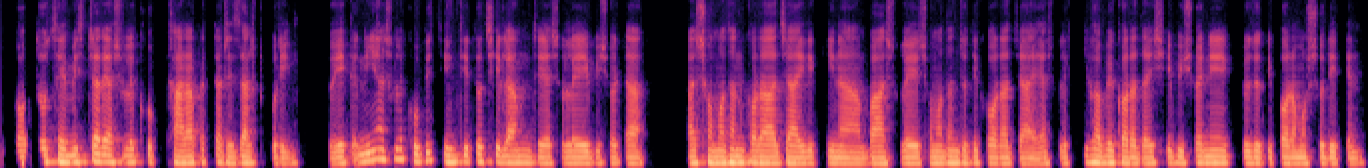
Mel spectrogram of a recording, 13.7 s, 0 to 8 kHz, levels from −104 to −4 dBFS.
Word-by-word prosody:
গত 110 -1 -5 0.2
সেমেস্টার 120 +2 +4
এ - - +5
আসলে 120 -1 -2
খুব 125 -2 -4 0.2
খারাপ 110 0 +3
একটা 120 - -5
রেজাল্ট 110 +2 0
করি। 100 -1 -2 0.4
তো - - -30
এটা 105 - -3
নিয়ে 150 +5 +3
আসলে 175 +1 -2
খুবই 130 +2 +1
চিন্তিত 120 0 +1 0.2
ছিলাম 115 -3 +1 0.2
যে, 105 - -1
আসলে 105 0 -2
এই - - +2
বিষয়টা 105 0 -4 0.6
আ - - +1
সমাধান 110 +1 +4
করা 110 -1 +3 0.2
যায় 105 -1 +3 0.2
কিনা? 105 -2 +1 0.2
বা 100 - +1
আসলে 105 +1 -3 0.2
সমাধান 105 +1 +2
যদি 110 +1 0
করা 100 -1 0
যায়, 95 -1 -1
আসলে 105 0 -6
কিভাবে 115 -2 +3
করা 105 -1 +3
যায়? 105 0 +1
সে 110 - -6
বিষয় 110 +1 -1
নিয়ে 110 0 +3
একটু 110 0 -10
যদি 105 0 -1
পরামর্শ 100 0 +1 0.2
দিতেন? 100 -1 -2
110 Hz, 185 wpm, -24 LUFS, 105-115 Hz, 0.6 s, এ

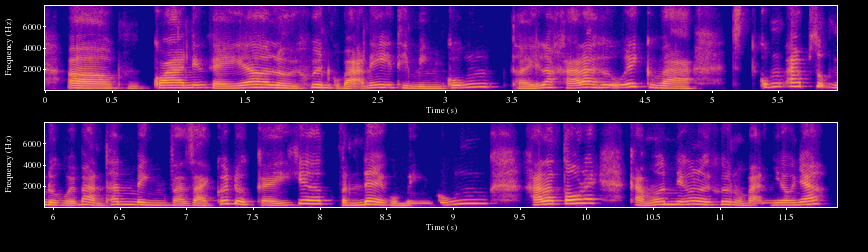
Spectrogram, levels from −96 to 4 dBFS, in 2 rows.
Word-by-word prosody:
Ờ, 205 -3 +3
ừm, 190 - -9
qua 235 0 +3
những 250 +1 -3
cái, 200 0 0
a, 260 +1 +3
lời 220 -5 +3
khuyên 260 +5 +1
của 165 - -10
bạn 185 +4 0
ấy, 250 +2 -1
thì 220 -4 -5
mình 180 -1 -4
cũng 280 - 0 0.2
thấy 175 -1 -2
là 265 0 0
khá 220 -4 0
là 280 - +4
hữu 255 -1 0
ích, 320 +4 +1
và 195 -6 -1 0.3
x - - -4
cũng 305 +3 -4
áp 360 0 +1
dụng 345 -9 -3
được 225 -3 +1
với 190 -1 -1
bản 230 -7 -2
thân 260 +3 -3
mình 210 -5 -1
và 195 -2 -4
giải 180 -4 -1
quyết 315 - +1
được 275 -6 +2
cái, 200 0 -2
ơ, 315 -1 +3
vấn 210 0 -2
đề 270 -5 +6
của 175 -4 -5
mình 185 +1 -6
cũng 340 +10 -4 0.3
khá - - +3
là 305 - +7
tốt 340 +2 +8
đấy. 385 0 +3 0.3
Cảm 205 -4 -2
ơn 270 +3 0
những 270 +2 0
lời 260 -3 +2
khuyên 270 -2 0
của 200 - -4
bạn 205 0 -4
nhiều 210 0 -1
nhé! 265 +7 +2
235 Hz, 275 wpm, -20 LUFS, 200-270 Hz, 0.3 s, tốt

